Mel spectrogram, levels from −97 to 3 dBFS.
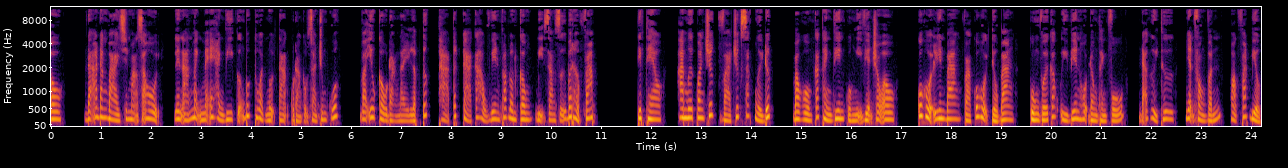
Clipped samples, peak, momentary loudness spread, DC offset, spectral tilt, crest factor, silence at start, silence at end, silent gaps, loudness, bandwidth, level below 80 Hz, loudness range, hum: under 0.1%; -2 dBFS; 9 LU; under 0.1%; -5.5 dB/octave; 18 dB; 0 s; 0 s; 11.14-11.47 s, 11.59-11.63 s; -22 LUFS; 11.5 kHz; -48 dBFS; 5 LU; none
